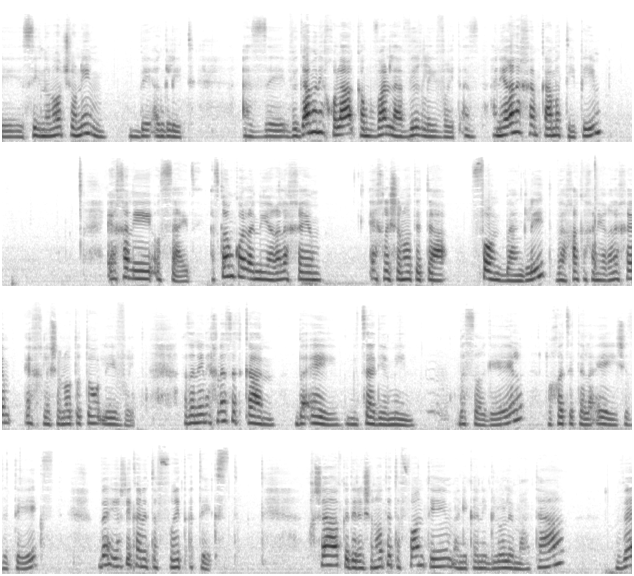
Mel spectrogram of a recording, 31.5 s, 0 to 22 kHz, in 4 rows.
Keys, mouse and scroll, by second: 23.6 click, 28.9-30.0 scroll down 2, 30.0-31.5 scroll down 1.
